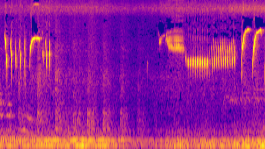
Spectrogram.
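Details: Canary song for training juvenile canaries and stimulating silent ones: quick high chirps and trills separated by a long buzzy whistled stretch, with noticeable low background hum throughout.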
